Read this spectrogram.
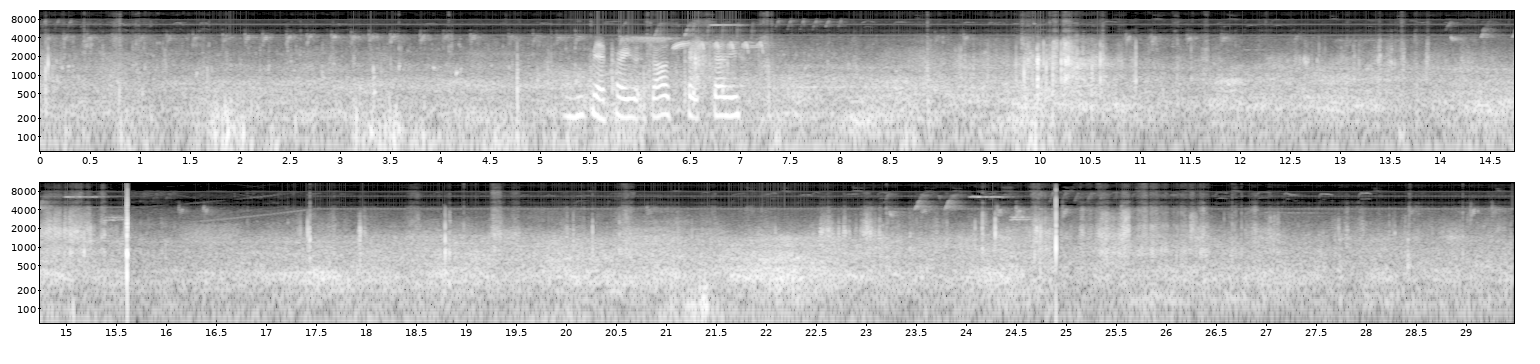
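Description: Footsteps crunch slowly on dry leaves and twigs.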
